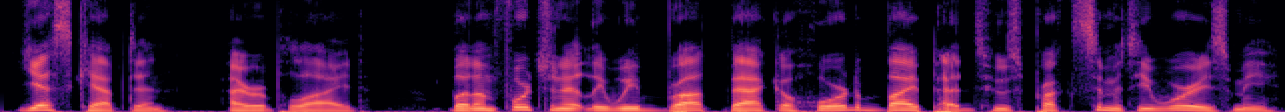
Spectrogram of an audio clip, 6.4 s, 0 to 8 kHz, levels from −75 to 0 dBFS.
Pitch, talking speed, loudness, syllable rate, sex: 130 Hz, 160 wpm, -19 LUFS, 5.7 syllables/s, male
